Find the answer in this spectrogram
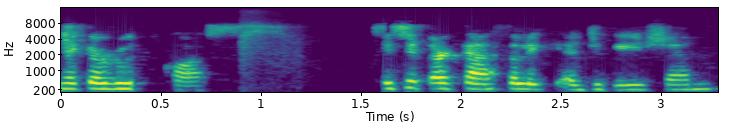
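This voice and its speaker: In a high voice, a woman speaks at a moderate pace. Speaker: band member, musician. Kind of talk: casual conversation.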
